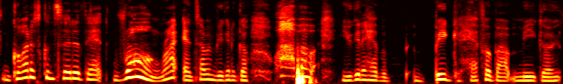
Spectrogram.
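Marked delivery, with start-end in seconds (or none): 2.7-3.1 high, loud mock protest; blustering blah-blah, pitched way up; mock outrage. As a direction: imitate a huffy objector's babble. Mimics listeners' expected outraged huff.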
